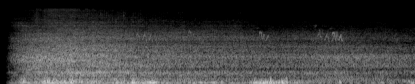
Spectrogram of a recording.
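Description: A car drives off down the road and fades away.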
